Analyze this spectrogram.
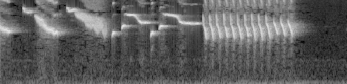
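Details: Hybrid goldfinch-canary mule: bright falling whistles and slurred notes, then a rapid rattling trill of evenly repeated notes lasting about a second.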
